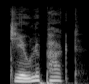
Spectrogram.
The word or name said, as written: djævlepagt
